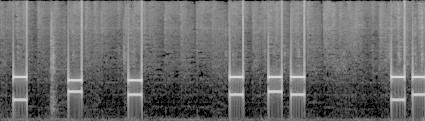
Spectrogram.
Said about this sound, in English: You got the number there? Got the number here. Let's dial it up.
